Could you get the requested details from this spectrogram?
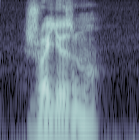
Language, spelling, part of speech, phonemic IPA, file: French, joyeusement, adverb, /ʒwa.jøz.mɑ̃/, Fr-joyeusement.ogg
- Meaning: joyfully, joyously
